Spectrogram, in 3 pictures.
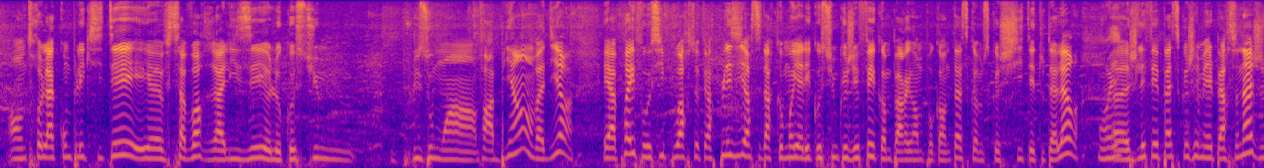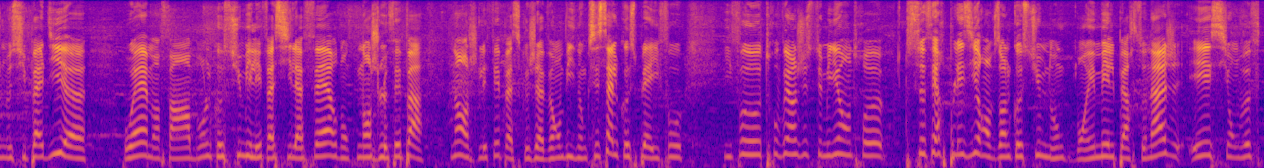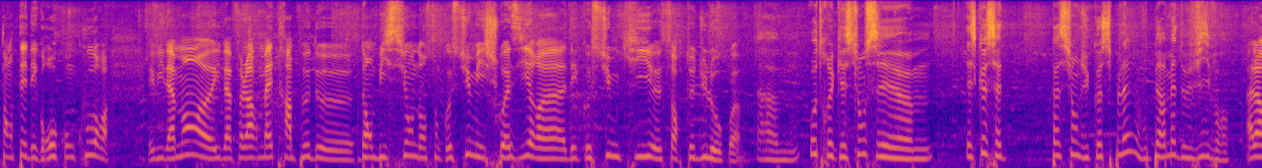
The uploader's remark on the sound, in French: Nouveau numéro de Speakcast fait au Festival NBF qui a eu lieu en Mars 2017.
